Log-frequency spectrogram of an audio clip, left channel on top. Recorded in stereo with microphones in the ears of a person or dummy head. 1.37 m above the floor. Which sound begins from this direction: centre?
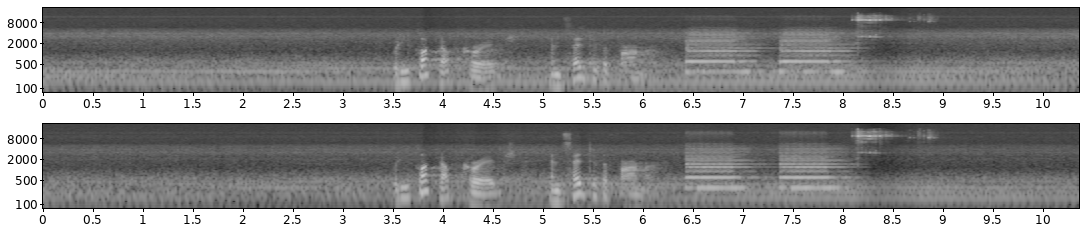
A man speaking, at 3.5 s.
